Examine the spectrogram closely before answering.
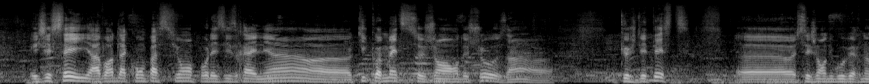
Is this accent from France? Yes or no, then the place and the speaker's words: no; Brussels, Belgium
